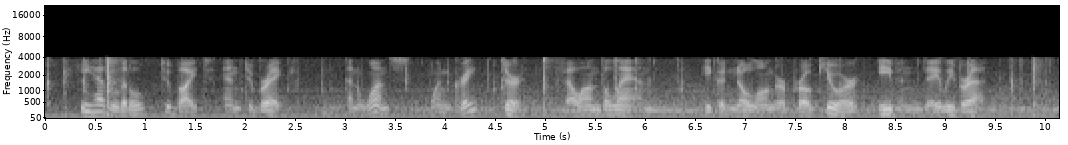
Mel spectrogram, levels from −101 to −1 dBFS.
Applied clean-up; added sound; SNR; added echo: none; Computer keyboard; 8 dB; none.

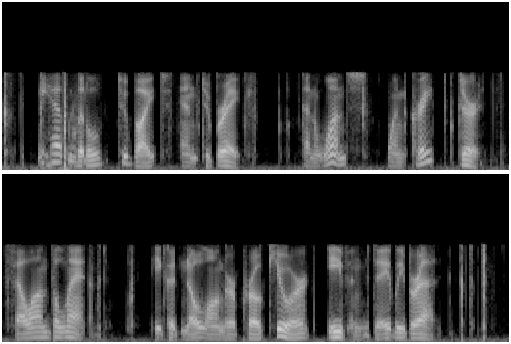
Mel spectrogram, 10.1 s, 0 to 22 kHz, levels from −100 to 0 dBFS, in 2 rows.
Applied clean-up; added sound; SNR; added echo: neural diffusion model UNIVERSE++.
